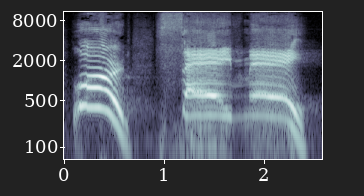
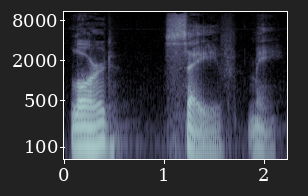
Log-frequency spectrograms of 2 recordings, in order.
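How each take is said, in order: First: High, loud, drawn-out scream for help; full-throated plea of a drowning man; desperate cry. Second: Said in the usual way. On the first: Shown as a demonstration. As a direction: cry out in fear and dependence. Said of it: "He cries out. It's a cry of desperation". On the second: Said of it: "He doesn't just pray it".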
